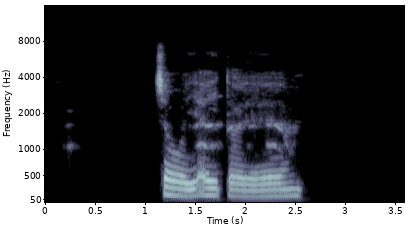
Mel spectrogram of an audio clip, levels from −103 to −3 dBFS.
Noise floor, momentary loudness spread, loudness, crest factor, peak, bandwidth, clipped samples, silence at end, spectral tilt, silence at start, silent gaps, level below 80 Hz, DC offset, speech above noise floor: under -90 dBFS; 11 LU; -31 LUFS; 20 dB; -14 dBFS; 7.8 kHz; under 0.1%; 1.05 s; -6 dB/octave; 1.1 s; none; -68 dBFS; under 0.1%; over 59 dB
